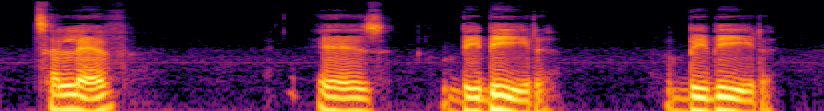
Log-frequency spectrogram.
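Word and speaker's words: vivir: live is be be bibid spell v i v i r bibid and you will notice that we're pronouncing the V like a b like a b so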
